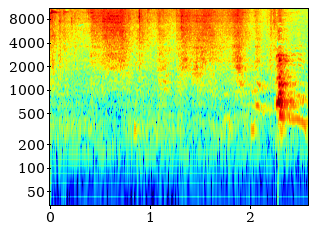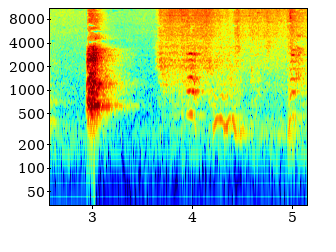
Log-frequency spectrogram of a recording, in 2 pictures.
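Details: A male Boston Terrier, going wild over a garden hose he loves, gives two sharp, loud barks amid a steady hiss of running water.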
